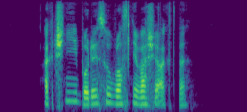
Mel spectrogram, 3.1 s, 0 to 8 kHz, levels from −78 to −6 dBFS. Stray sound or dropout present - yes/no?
yes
